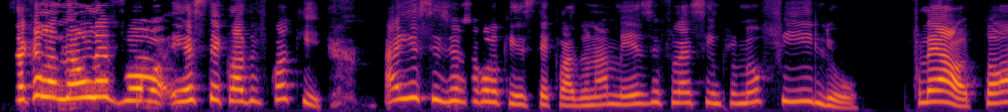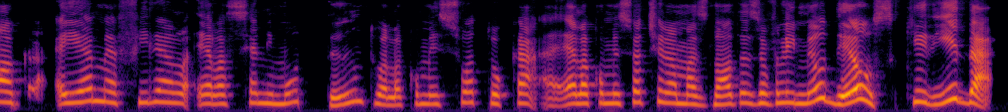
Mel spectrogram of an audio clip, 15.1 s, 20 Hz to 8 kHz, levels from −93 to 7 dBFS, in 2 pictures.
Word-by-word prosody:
Só 350 - +10
que - - -2
ela 430 -2 +10
não 385 +2 +9
levou, 330 -6 +7
e 300 - -1
esse 335 +1 +2
teclado 320 -4 +1
ficou 295 +6 -5
aqui. 305 - -7 0.5
Aí 345 +4 0
esses 380 -4 +1
dias 320 +2 0
eu 300 - -7
só 305 - -9
coloquei 285 -5 -2
esse 220 - -8
teclado 205 -3 -4
na 220 +2 -5
mesa 240 +4 -4
e - - -14
falei 275 0 -5
assim 265 -1 -8
para 255 +1 -11
o 255 - -5
meu 280 +3 -4
filho, 300 - -5 0.4
falei 295 +2 +1
"Ó, 230 -10 +4
toca", 275 - -2 0.2
aí 260 +3 -3
a 305 - -1
minha 295 -4 -4
filha, 280 +2 -9
ela 270 -3 -5
ela 245 0 -3
se 245 +3 -17
animou 260 +2 -5 0.2
tanto, 250 +5 -4
ela 210 -1 -3
começou 235 +4 -8
a 280 - -7
tocar 250 -1 -6
e 190 +3 -9
ela 250 +1 +1
começou 255 +1 -5
a - - -15
tirar 280 -1 -5
umas 230 -5 -4
notas, 240 +3 -3
eu 260 - -1
falei 265 +1 -4
"Meu 300 +10 0
Deus, 285 +7 +4
querida, 295 +4 0
270 Hz, 220 wpm, -22 LUFS, 240-305 Hz, 0.5 s, Só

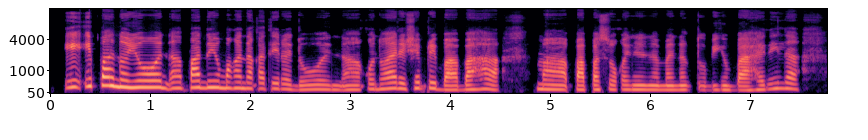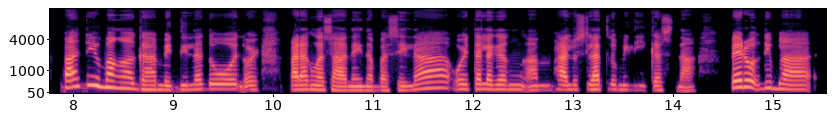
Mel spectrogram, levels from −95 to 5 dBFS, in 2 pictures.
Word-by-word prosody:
Eh 290 +2 +4
eh 335 - +4
pano 335 -3 +7
yun, 285 -1 +5
ah, 250 - -1
paano 275 +2 +3
yung 275 - +2
mga 255 -1 0
nakatira 230 -3 -3
dun. 185 0 -5
Ah 185 +1 -3
kunwari 225 +2 0
syempre 250 +1 -2
babaha, 190 +2 0 0.3
mapapasukan 190 -1 -1
na 190 0 -1 0.2
naman 180 0 -2
ng 180 -1 -4
tubig 175 +1 -8
yung 175 - -7
bahay 170 +2 0
nila. 230 0 -3 0.4
Paano 300 +5 +4
yung 355 - +6
mga 260 -5 +4
gamit 190 -3 -1
nila 195 +3 -3
dun 210 -1 -1
or 185 +1 -4 0.2
parang 190 +1 +3
nasanay 165 -3 0
na 160 - -2
ba 160 0 -5
sila, 230 +11 -1
or 210 0 -3
talagang, 200 -2 -1
um, 175 +1 -5
halos 195 +1 0
lahat 200 0 +3
lumilikas 175 -2 -8
na? 145 -2 -5 0.4
Pero, 290 0 +6
'di 255 +6 -4
ba, 200 -4 0
195 Hz, 170 wpm, -20 LUFS, 180-240 Hz, 0.4 s, pano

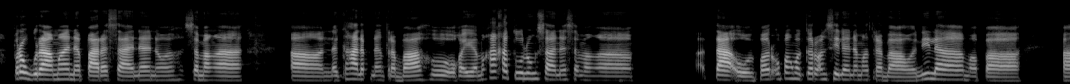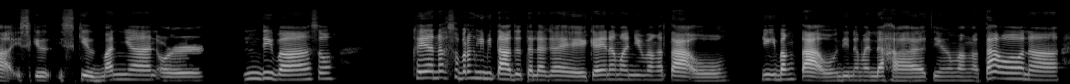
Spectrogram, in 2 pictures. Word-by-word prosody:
programa 240 -4 +7
na 220 - +1
para 205 -1 +5
sana 205 0 +1
'no, 200 +1 -9
sa 215 - -5
mga, 195 -1 +2 0.5
ah, 190 -1 +2
naghahanap 240 +5 +1
ng 205 0 -7
trabaho 200 +2 0
o - - -16
kaya 195 0 -2
makakatulong 275 -4 -1
sana 225 -3 0
sa 225 - -10
mga, 195 -1 -5 0.9
ah, - - -15
tao 195 -4 +6
para 230 +1 -1
upang 265 +2 -6
magkaroon 250 -1 -4
sila 235 -3 -2
ng 215 - -4
mga 220 - -8
trabaho 175 -2 -2
nila, 230 -1 +1
mapa, 180 -2 -2 0.4
ah, 180 -1 0
skill 190 -1 -6 0.2
skilled 195 -5 -5
man 200 +4 -1
'yan 220 -1 0
or 180 0 -4 0.7
hmm, 270 +1 -8
‘di 285 - +2
ba. 225 +1 +4
So, 270 0 -6 0.8
kaya 300 0 +4
na 310 - 0
sobrang 295 0 -4
limitado 245 -4 +3
talaga 210 -1 -3
eh. 190 -2 -1
Kaya 220 +1 +3
naman 225 -1 -3
'yong 215 - -7
mga 210 0 -5
tao, 180 -3 +2 0.4
'yong 230 0 -2
ibang 235 +1 +1
tao, 185 -2 +6
hindi 195 +1 -8
naman 195 0 -7
lahat, 180 -2 -1
‘yong 185 -1 -11
mga 180 -1 -6
tao 270 -2 +3
na, 205 -2 +1
210 Hz, 165 wpm, -25 LUFS, 190-235 Hz, 0.9 s, programa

